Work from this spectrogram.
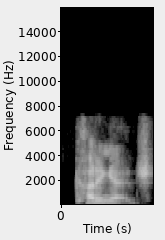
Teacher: the stress is going to be on that first syllable and that T I am going to pronounce this as a flap T which is very common when talking about the American accent because that t comes between two vowel sounds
